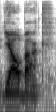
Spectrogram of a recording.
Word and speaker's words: Diawl Bach: originated in the UK called the dial-back that's my best pronunciation of it anyway uh it's a Welsh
